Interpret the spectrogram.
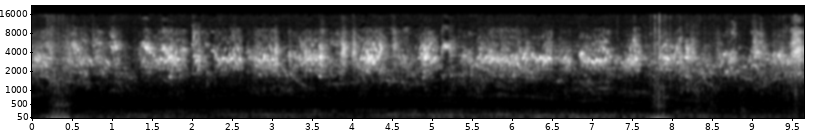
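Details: A colony of Australian parrots in Karachi gives a steady, dense chatter of high chirps and squeaky warbles. Many birds call at once with no pauses, over a faint low rumble.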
